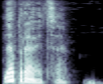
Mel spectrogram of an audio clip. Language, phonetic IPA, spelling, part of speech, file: Russian, [nɐˈpravʲɪt͡sə], направиться, verb, Ru-направиться.ogg
- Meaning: 1. to head, to make one's way 2. to get going 3. passive of напра́вить (naprávitʹ)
